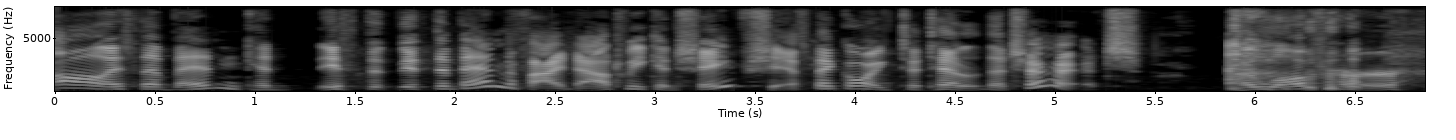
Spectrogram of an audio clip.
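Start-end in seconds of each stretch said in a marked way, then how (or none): 0.0-5.4 imitating a character. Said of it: "she always like".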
